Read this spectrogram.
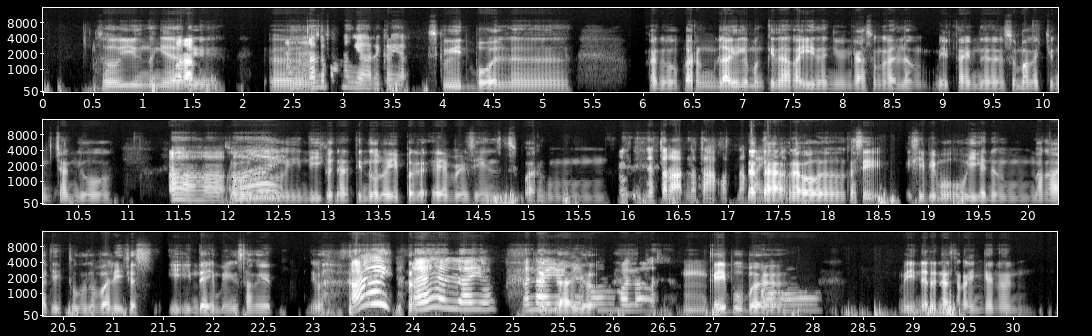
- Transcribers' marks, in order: static; wind; laughing while speaking: "ba?"; unintelligible speech
- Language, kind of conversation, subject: Filipino, unstructured, Paano ka nagdedesisyon kung ligtas nga bang kainin ang pagkaing tinitinda sa kalsada?
- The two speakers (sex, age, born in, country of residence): male, 25-29, Philippines, Philippines; male, 40-44, Philippines, Philippines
